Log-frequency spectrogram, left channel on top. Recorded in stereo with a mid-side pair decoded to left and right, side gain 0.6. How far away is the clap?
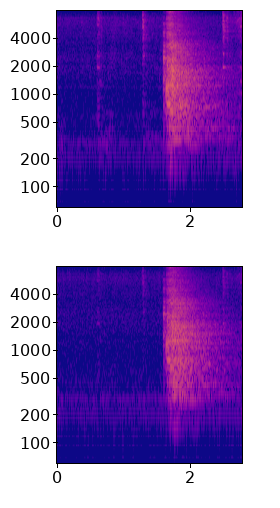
About 8 m.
